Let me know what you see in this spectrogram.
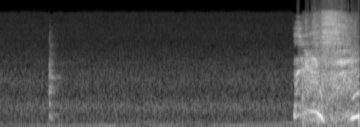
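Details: Self-induced sneeze from a male, made while sneezing on a CD. After a quiet pause, one loud explosive sneeze ending in a voiced cry.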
